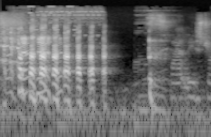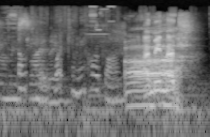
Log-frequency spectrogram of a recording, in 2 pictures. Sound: laugh

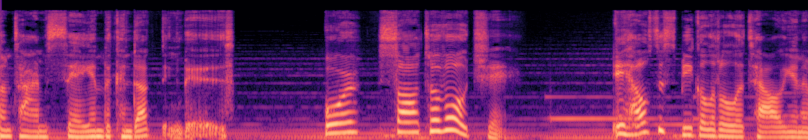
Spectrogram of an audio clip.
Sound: sfx in - spacecraft effects - cockpit beeps

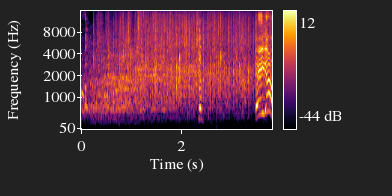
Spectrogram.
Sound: applause

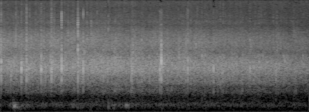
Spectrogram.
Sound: audience applauds

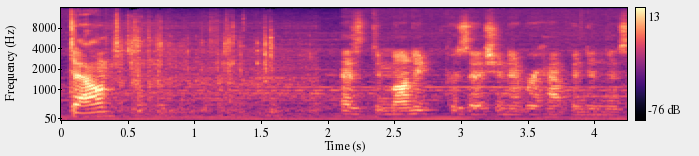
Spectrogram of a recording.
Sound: tape fast-forwarding

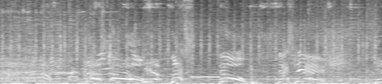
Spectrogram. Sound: beep

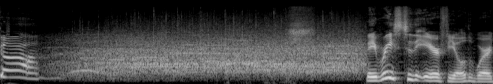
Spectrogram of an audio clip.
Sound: cheering

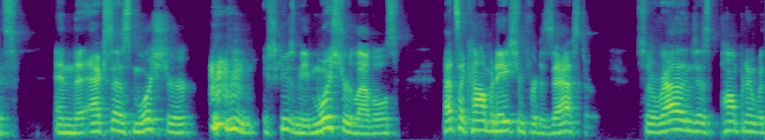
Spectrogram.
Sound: cough

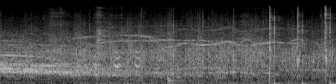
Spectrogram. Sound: applause

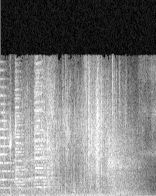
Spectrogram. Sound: thud echoing

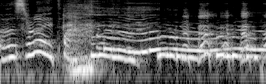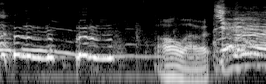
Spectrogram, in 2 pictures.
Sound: flashback tongue warbles; group cheer

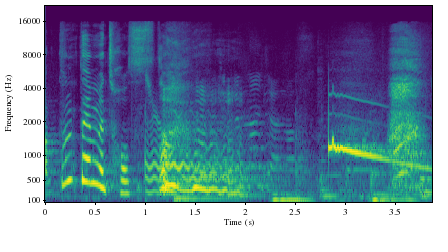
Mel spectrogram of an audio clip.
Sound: trudging

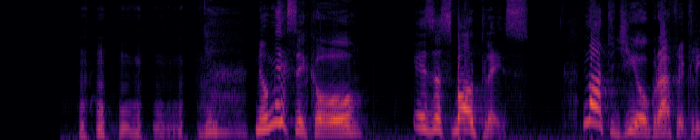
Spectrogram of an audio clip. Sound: laughs

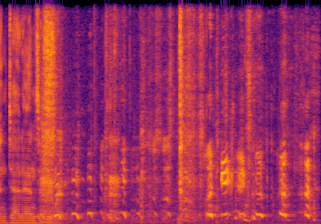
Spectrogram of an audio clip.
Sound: laughing

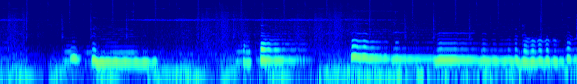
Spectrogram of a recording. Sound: humming to background music

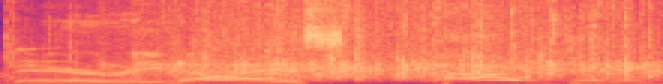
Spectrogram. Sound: audience applause

